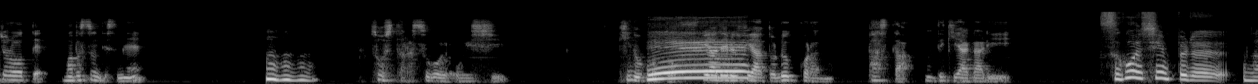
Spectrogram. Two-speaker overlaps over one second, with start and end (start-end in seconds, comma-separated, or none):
6.5-7.8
